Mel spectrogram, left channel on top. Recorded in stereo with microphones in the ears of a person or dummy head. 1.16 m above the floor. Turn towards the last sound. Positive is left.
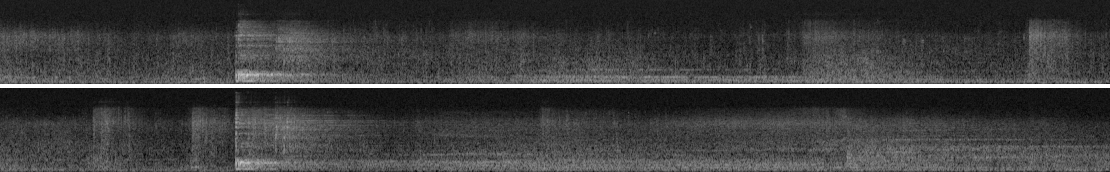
turn(degrees=-85)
